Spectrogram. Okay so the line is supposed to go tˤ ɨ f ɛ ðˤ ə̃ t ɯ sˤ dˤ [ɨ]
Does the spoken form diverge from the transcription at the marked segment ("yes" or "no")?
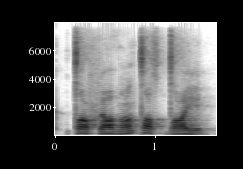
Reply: yes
